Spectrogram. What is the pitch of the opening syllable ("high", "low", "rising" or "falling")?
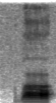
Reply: low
